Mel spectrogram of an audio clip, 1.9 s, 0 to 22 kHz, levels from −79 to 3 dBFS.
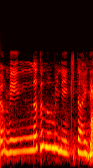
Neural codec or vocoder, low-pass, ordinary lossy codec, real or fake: none; 7.2 kHz; none; real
